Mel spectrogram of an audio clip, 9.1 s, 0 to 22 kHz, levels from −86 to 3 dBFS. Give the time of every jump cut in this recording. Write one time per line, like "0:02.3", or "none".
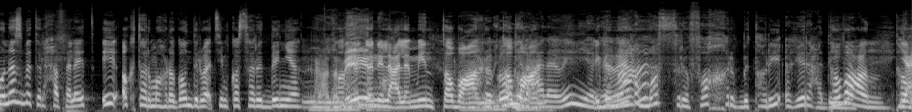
none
